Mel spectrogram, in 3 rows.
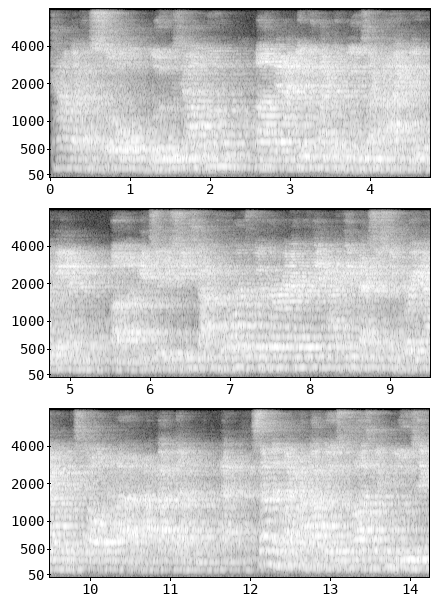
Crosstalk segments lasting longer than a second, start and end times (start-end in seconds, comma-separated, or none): none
